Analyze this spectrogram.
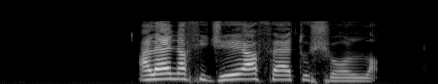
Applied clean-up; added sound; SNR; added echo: none; none; none; none.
